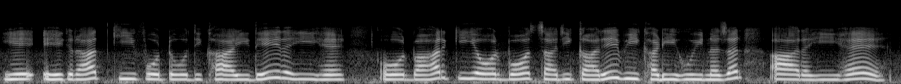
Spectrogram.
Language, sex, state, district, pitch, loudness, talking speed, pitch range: Hindi, female, Rajasthan, Jaipur, 235 Hz, -12 LUFS, 155 wpm, 225-250 Hz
